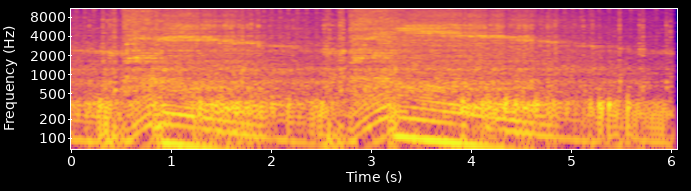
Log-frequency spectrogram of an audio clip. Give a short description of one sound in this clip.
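A turbo whistles and hisses as a car engine revs.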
